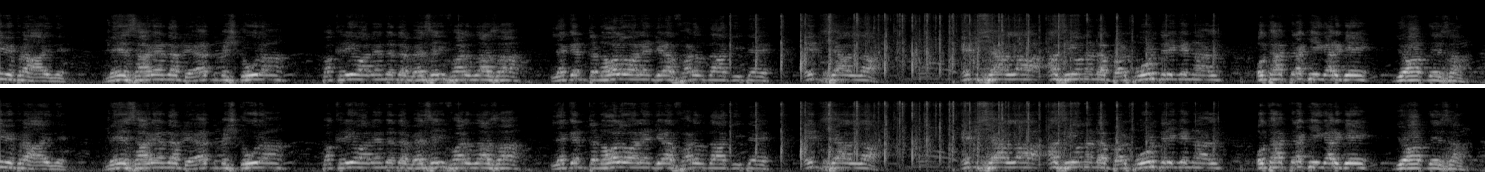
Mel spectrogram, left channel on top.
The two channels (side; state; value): both; normal; correlation 0.83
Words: भी भरा आए देन मैं सारे दा बेहद मशहूर हाँ। पखरी वाले दा तो वैसे ही फर्ज आसा लेकिन तनावल वाले जेड़ा फर्ज अदा कीते इंशाअल्लाह असीं उन्हां दा भरपूर तरीके नाल उथा तरक्की करके जवाब देसा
